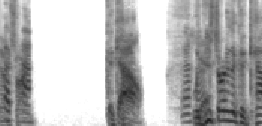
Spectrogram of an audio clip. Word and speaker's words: cacao: not a coffee shop, but how do you pronounce it correctly? I'm Cacao. sorry. Cacao.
